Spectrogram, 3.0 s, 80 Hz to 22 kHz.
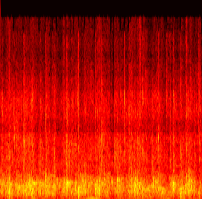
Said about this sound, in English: Only 2-3 people are clapping.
